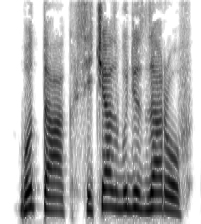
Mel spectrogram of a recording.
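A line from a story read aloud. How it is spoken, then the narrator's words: Low angry voice. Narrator (Russian): низким, сердитым голосом сказала Варя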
